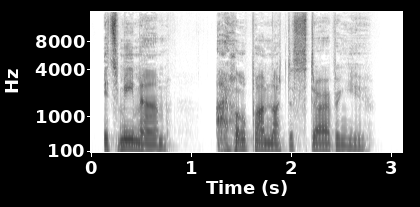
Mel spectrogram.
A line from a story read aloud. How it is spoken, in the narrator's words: a voice that was vaguely familiar called out, and confidently from below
